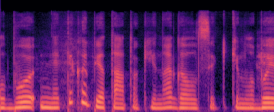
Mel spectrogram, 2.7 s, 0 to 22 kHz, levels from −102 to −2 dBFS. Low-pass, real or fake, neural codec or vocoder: 14.4 kHz; fake; codec, 44.1 kHz, 7.8 kbps, DAC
